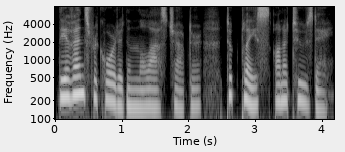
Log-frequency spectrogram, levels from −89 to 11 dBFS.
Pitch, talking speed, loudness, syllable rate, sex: 185 Hz, 170 wpm, -20 LUFS, 5.0 syllables/s, female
